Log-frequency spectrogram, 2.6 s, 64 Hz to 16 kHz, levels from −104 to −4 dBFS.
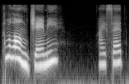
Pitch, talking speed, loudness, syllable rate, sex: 275 Hz, 115 wpm, -17 LUFS, 4.2 syllables/s, female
